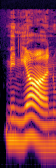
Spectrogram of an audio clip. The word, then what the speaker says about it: minyan: I like to pronounce it minyan, which is how it's pronounced in Hebrew, because then I'm not talking about a little yellow man.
